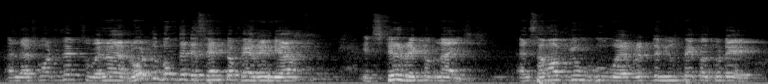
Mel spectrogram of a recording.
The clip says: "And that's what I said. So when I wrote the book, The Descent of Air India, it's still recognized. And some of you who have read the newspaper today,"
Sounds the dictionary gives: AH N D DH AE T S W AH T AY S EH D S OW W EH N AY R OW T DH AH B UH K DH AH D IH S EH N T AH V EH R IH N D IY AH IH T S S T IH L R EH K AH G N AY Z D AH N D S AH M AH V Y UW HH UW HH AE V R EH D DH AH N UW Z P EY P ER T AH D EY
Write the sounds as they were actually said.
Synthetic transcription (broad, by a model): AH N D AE T S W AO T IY S EH D S OW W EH N AY R OW T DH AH B UH K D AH D IH S EH N T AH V EH R IH N D IY AH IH T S S T IH L R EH K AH G N AY Z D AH N S AH M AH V Y UW HH UW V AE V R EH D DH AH N UW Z P EY P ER T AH D EY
